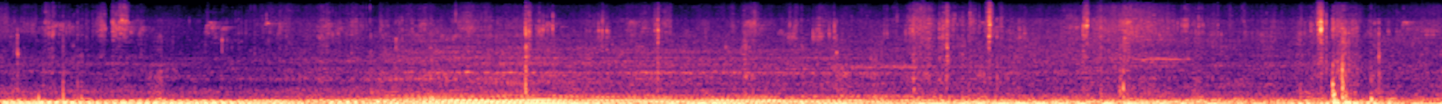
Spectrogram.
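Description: A mother cat purring close to the microphone as she grooms her kittens: a steady low rumble, with scattered small clicks of licking and movement over it.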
